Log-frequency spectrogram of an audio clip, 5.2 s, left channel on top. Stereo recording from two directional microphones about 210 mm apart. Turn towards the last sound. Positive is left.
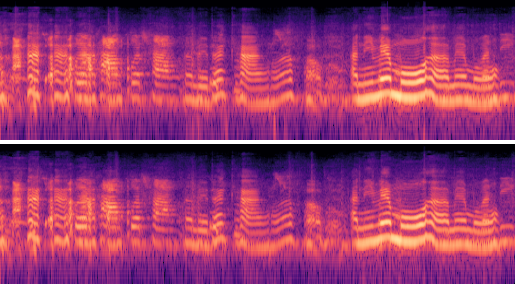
turn(degrees=0)  # may be behind; listen again after turning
